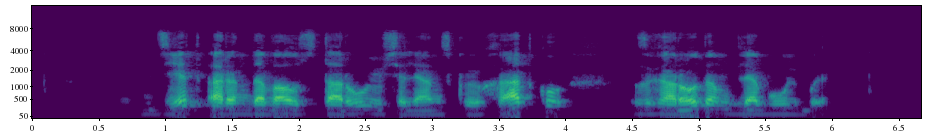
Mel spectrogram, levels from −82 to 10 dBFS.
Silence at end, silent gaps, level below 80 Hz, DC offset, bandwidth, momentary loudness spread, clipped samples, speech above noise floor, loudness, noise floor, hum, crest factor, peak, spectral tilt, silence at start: 0.75 s; none; -72 dBFS; under 0.1%; 7.6 kHz; 18 LU; under 0.1%; 62 dB; -24 LUFS; -86 dBFS; none; 22 dB; -4 dBFS; -2.5 dB/octave; 0.95 s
